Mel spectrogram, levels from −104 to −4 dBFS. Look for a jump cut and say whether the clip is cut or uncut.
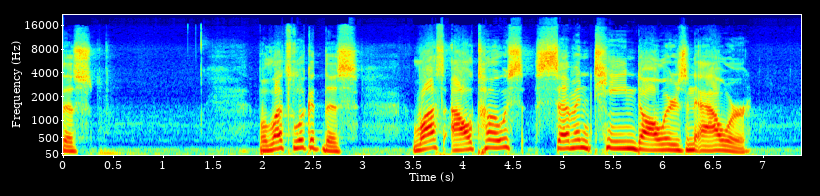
cut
